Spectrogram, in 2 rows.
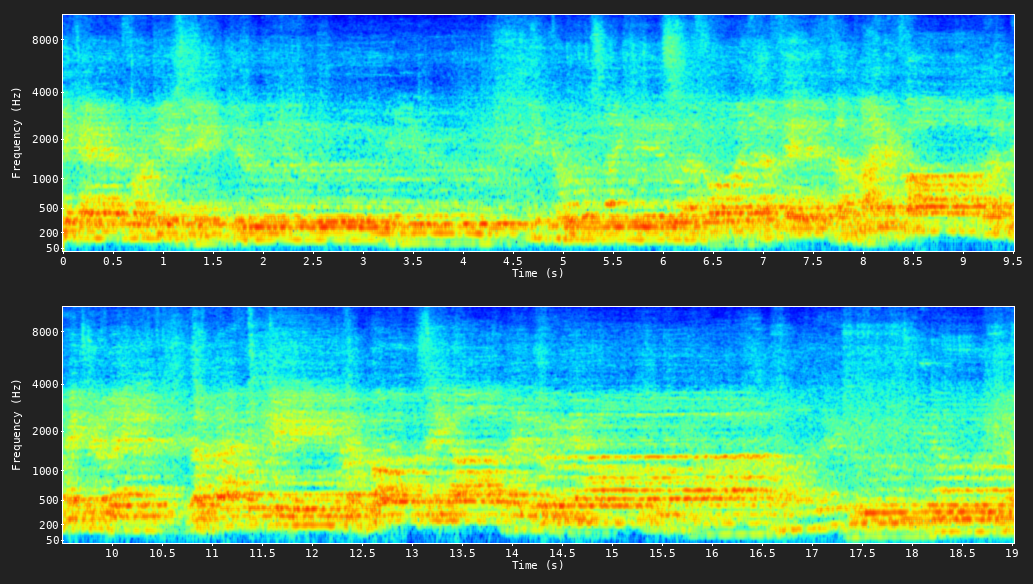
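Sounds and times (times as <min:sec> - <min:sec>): men's chorus singing: 0:00.0 - 0:19.0.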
